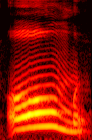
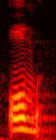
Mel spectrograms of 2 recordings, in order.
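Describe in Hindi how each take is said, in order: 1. "o" स्वर ज़्यादा देर तक खींचा जाता है। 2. "o" स्वर छोटा है, खींचा हुआ नहीं। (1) "यहाँ पे ज़्यादा समय लग रहा है" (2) "ओ तो ये तो ज- ज्यादा लंबा नहीं खिंचा रहा है"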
